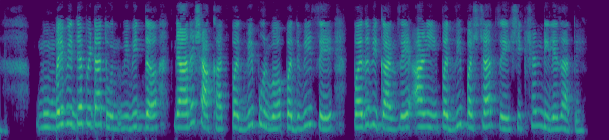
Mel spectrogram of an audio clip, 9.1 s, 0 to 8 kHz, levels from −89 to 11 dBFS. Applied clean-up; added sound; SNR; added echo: none; none; none; none.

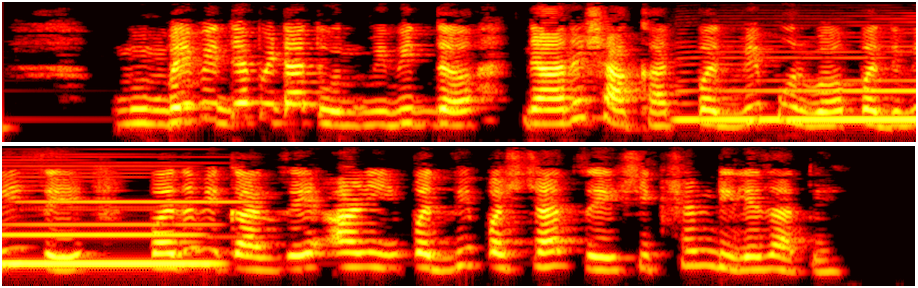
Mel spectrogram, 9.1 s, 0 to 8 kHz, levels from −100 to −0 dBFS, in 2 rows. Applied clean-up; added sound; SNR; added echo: classical method Wiener filter.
